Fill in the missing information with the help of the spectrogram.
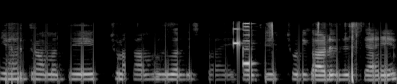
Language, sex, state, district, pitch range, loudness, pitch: Marathi, female, Maharashtra, Pune, 225-240 Hz, -25 LUFS, 235 Hz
